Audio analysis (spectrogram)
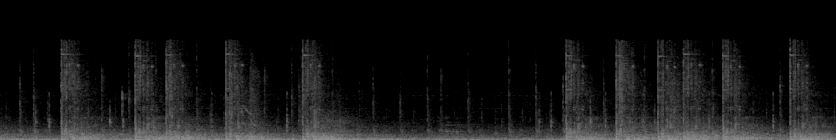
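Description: Sustained gunfire from the magic gun in the video game Control, a dense, loud run of rapid shots in several long bursts separated by brief gaps, with no speech.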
